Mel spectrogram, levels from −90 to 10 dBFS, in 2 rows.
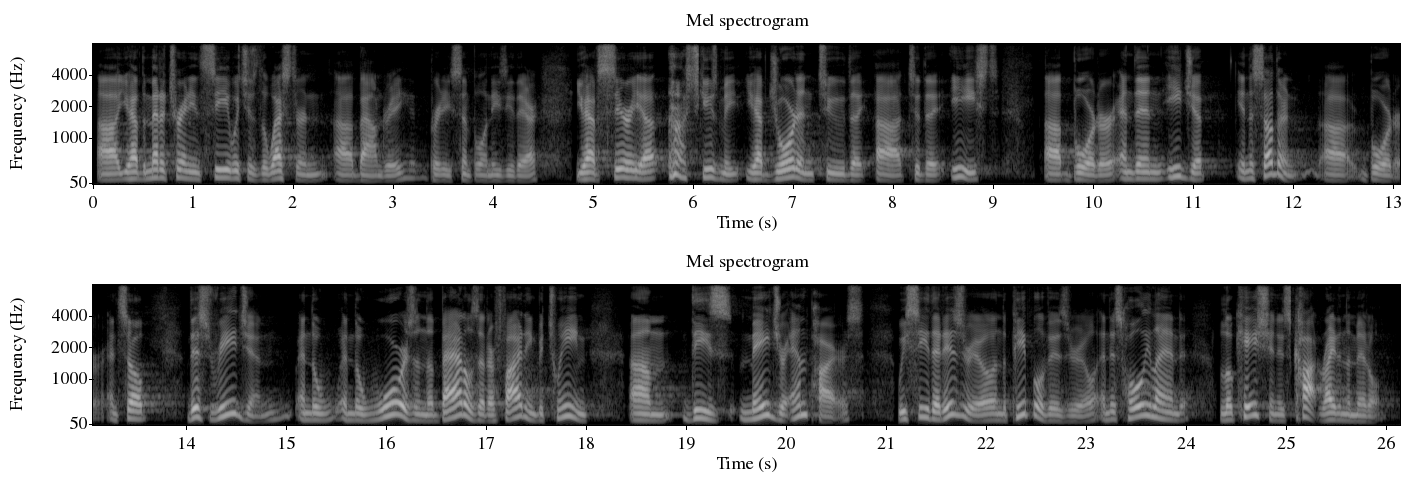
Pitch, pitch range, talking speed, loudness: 150 Hz, 130-175 Hz, 185 wpm, -31 LUFS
